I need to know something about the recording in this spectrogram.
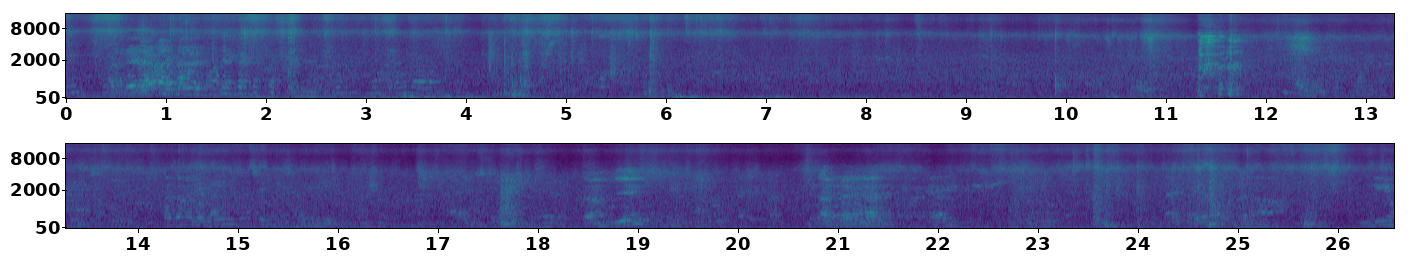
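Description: Men talk nearby in a calm manner.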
